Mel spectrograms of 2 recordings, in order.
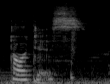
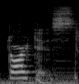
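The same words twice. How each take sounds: First: It is said in a British accent. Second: It is said in an American accent.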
